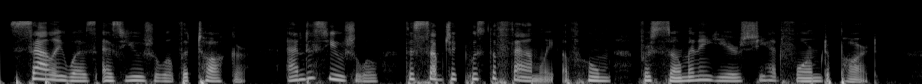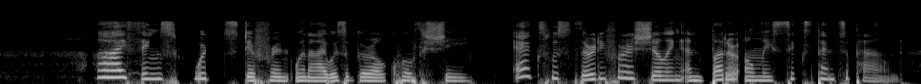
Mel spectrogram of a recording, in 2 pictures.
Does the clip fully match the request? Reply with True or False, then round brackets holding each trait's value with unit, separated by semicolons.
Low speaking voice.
False (180 Hz)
